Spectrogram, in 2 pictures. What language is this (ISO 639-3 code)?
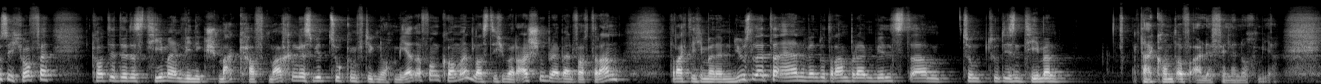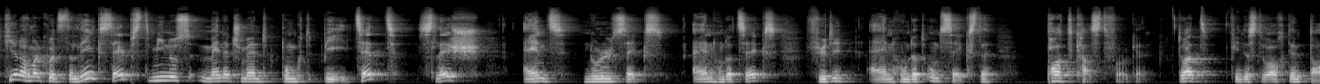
deu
